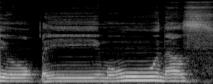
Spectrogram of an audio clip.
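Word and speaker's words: يُقِيمُونَ: Tapi ketika dia berharakat kasrah maka dibacanya jangan terlalu tebal ya. Tafkhimnya ringan ya. Alladzina yuqi. Jangan yuqi yuqi enggak. Alladzina yuqimunas.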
